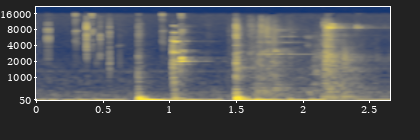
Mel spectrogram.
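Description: Bolt cutters snap through a metal chain.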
